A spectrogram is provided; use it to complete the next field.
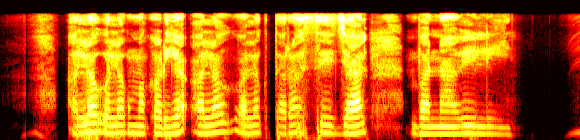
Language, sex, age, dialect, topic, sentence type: Bhojpuri, female, 18-24, Western, agriculture, statement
